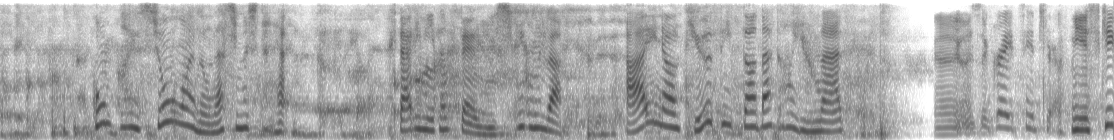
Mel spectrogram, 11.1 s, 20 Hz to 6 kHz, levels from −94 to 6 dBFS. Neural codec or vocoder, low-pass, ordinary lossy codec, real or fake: codec, 16 kHz, 4 kbps, X-Codec, HuBERT features, trained on LibriSpeech; 5.4 kHz; none; fake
